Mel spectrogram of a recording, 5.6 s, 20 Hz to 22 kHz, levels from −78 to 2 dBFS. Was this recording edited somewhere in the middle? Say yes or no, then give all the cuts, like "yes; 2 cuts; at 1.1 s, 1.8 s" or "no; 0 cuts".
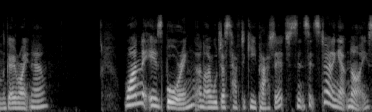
no; 0 cuts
